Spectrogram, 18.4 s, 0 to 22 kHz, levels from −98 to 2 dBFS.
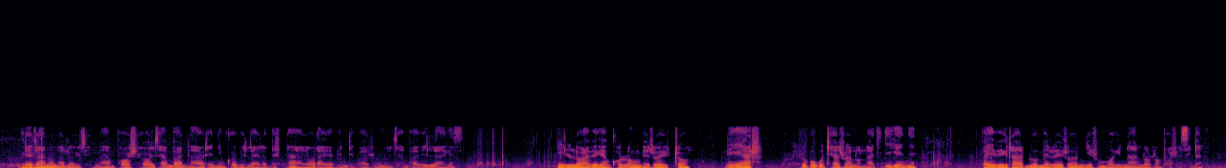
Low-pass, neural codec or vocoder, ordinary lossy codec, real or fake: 5.4 kHz; none; none; real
